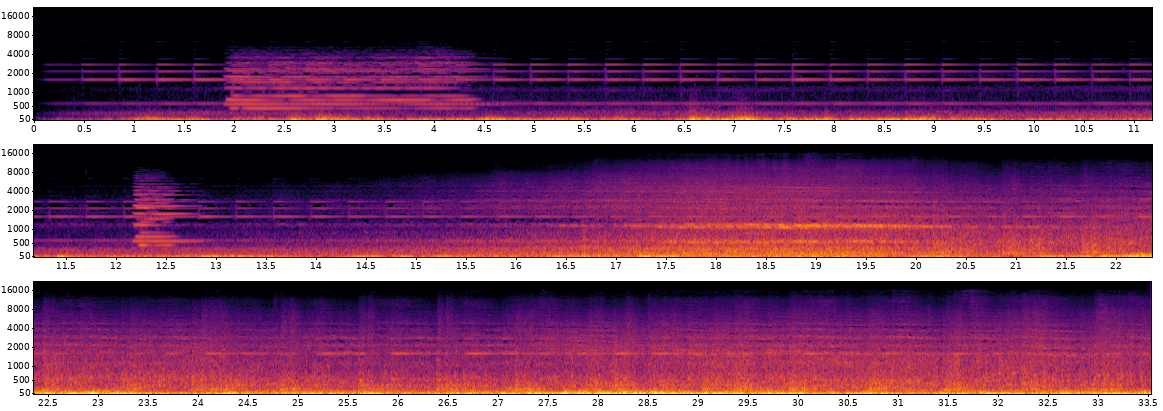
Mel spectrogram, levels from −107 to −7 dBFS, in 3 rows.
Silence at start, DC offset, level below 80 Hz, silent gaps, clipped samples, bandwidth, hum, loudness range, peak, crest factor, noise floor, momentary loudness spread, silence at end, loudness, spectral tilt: 1 s; under 0.1%; -28 dBFS; none; under 0.1%; 5.2 kHz; none; 17 LU; -8 dBFS; 18 dB; -63 dBFS; 20 LU; 0 s; -35 LUFS; -7.5 dB/octave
